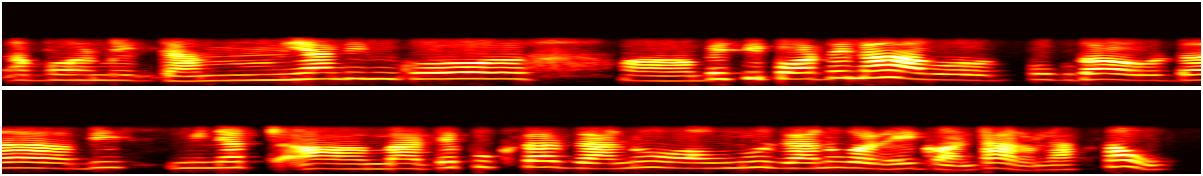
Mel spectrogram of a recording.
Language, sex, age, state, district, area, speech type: Nepali, female, 30-45, West Bengal, Kalimpong, rural, conversation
